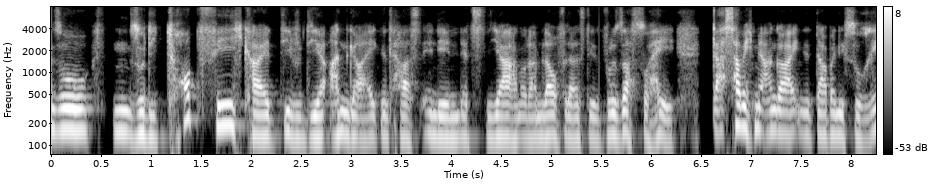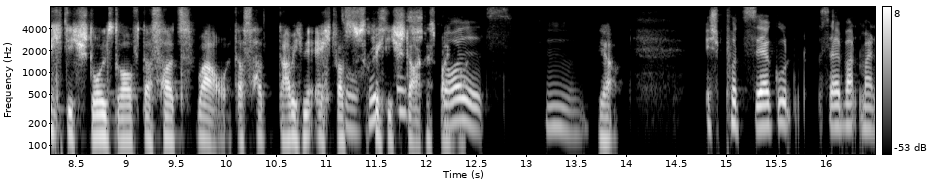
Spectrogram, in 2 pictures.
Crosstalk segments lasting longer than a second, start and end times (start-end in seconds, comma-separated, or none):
11.2-12.5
